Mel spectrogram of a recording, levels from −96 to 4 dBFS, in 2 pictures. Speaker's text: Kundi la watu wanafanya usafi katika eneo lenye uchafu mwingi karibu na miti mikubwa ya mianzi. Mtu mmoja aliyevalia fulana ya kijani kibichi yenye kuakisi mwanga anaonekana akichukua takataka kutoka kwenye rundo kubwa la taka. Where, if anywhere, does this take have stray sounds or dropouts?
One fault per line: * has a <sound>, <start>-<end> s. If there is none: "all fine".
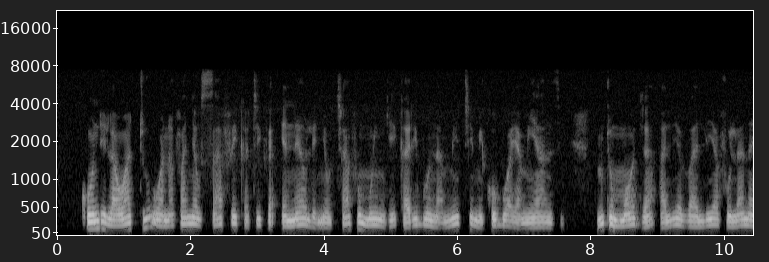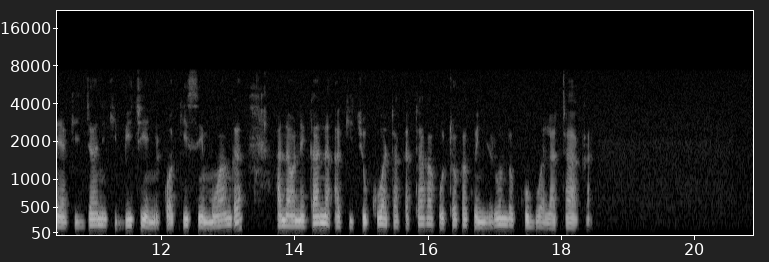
all fine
